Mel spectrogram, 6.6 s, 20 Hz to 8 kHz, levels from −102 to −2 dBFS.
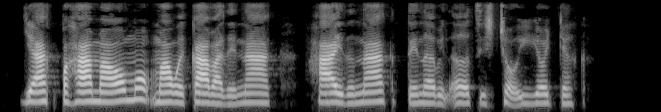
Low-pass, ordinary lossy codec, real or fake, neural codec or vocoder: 7.2 kHz; AAC, 48 kbps; real; none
